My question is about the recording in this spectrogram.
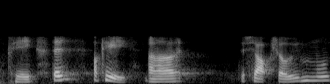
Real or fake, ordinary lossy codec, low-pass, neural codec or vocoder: fake; none; 3.6 kHz; codec, 16 kHz in and 24 kHz out, 0.8 kbps, FocalCodec, streaming, 65536 codes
